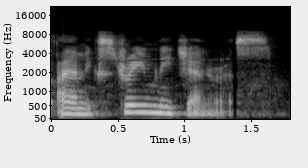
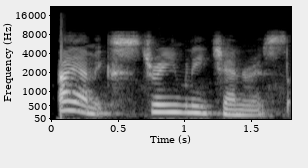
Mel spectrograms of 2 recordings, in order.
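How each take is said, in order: First: "I am extremely generous" repeated a little softer, falling at the end; teacher's quieter echo of "I am extremely generous". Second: "I am extremely generous" said in a clear English voice; teacher's first English take of "I am extremely generous"; English model sentence. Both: Shown as a demonstration. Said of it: "Un exemple avec generous".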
